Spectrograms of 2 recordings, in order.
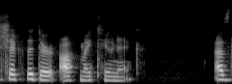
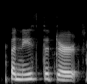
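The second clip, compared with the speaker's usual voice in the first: usual speaking voice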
